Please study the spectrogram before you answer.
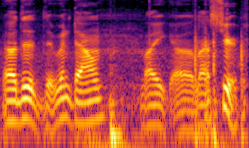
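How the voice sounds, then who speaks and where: A man's voice: on the low side, animated, slow, noisy background. A young man telling a story casually as a gaming creator, rambling and slangy, often swearing and interrupting himself. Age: young adult. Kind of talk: casual storytelling over gameplay.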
